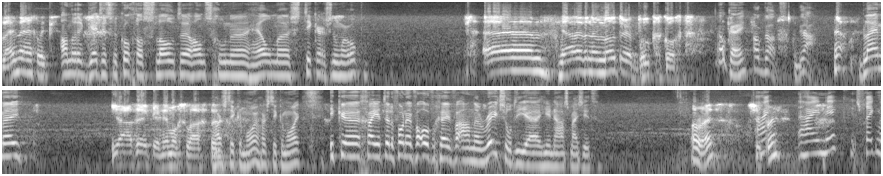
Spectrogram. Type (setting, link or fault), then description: setting, busy venue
